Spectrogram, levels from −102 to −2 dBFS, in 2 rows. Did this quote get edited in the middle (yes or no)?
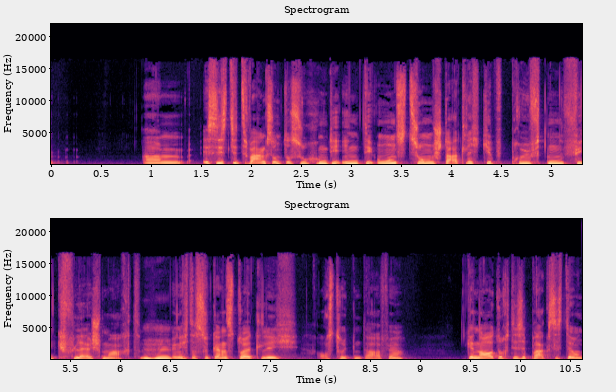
no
